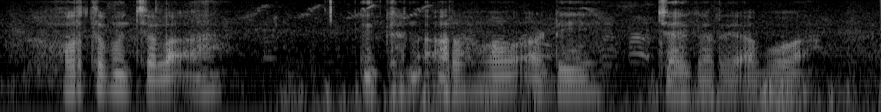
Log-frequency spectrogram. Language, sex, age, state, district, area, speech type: Santali, male, 30-45, Jharkhand, East Singhbhum, rural, spontaneous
